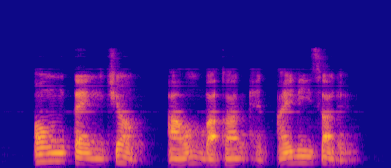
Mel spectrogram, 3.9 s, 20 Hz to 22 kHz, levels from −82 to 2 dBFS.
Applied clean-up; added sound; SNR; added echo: neural mask model DeepFilterNet 3.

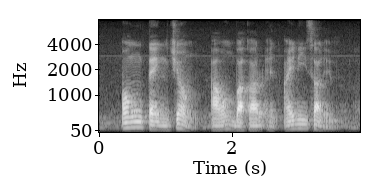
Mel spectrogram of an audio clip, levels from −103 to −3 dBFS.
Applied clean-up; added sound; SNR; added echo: none; none; none; none.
